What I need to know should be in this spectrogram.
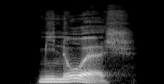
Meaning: Minoan
- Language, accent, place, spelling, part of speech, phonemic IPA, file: German, Germany, Berlin, minoisch, adjective, /miˈnoːɪʃ/, De-minoisch.ogg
